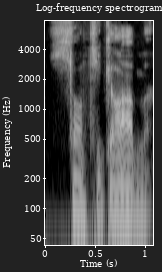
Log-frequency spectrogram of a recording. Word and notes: centigramme: [sɑ̃.ti.ɡʁam]; /sɑ̃.ti.ɡʁam/

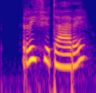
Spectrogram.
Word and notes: rejeter: [ʁǝʒ.te]; /ʁəʒəte/; /rə.ʒə.te/; /rəʒ.te/

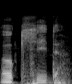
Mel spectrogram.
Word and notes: oxyde: Paris; /ɔk.sid/

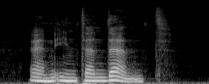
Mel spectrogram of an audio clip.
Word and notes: administrator: American English; /ədˈmɪnɪstɹeɪtɚ/

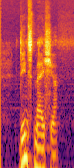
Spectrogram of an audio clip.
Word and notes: bonne: France; /ˈbɔn/

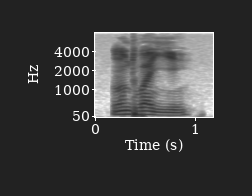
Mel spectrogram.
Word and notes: ondoyer: France; /ɔ̃.dwa.je/

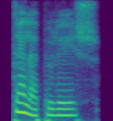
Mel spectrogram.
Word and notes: colonie: France; [ko.lo.ni]

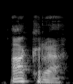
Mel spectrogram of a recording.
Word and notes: tranchant: France; /tʁɑ̃.ʃɑ̃/

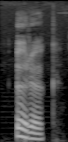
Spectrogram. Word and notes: eeuwig: /ɪːʋəχ/

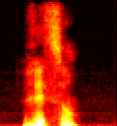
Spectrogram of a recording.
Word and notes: fresh: [ˈfrɛʃ]; /fɹɛʃ/

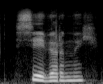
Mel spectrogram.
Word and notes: northern: /ˈnɔɹ.ðɚn/; /ˈnɔːðn̩/; /ˈnɔː.ðən/

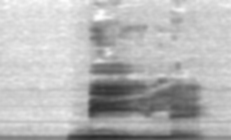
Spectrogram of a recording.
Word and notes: mille: Latin

